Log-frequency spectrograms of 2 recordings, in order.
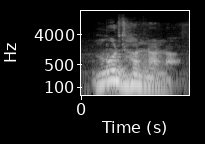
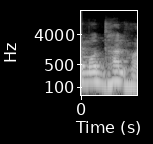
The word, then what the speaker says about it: মূর্ধন্য ন: এর পরে আসছে ত মূর্ধন্য নটাকে আমরা অনেক নামে ডাকি মদিনা মধ্যান্য এবং কেউ এটাকে অনেক শুদ্ধ করে মধ্যানহ বলে ফেলে মানে দুপুরবেলা মধ্যানহ এটা মধ্যানহ না মূর্ধন্য ন মূর্ধন্য ন এর পরে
